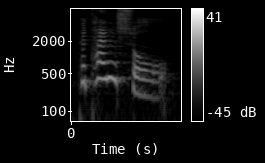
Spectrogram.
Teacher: And you also have this schwa sound in the first syllable. So it's not potential.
